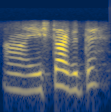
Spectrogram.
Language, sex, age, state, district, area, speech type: Kannada, female, 18-30, Karnataka, Tumkur, urban, conversation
